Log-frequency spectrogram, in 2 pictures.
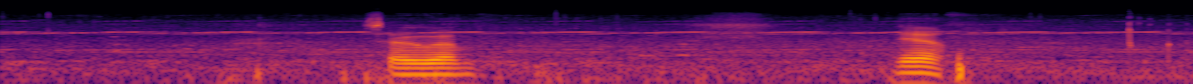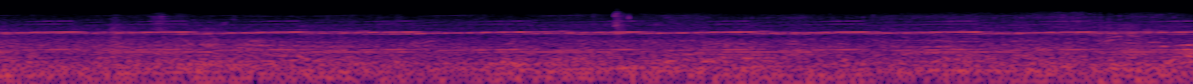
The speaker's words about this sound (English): this really is a strange afternoon. There's a fire car.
